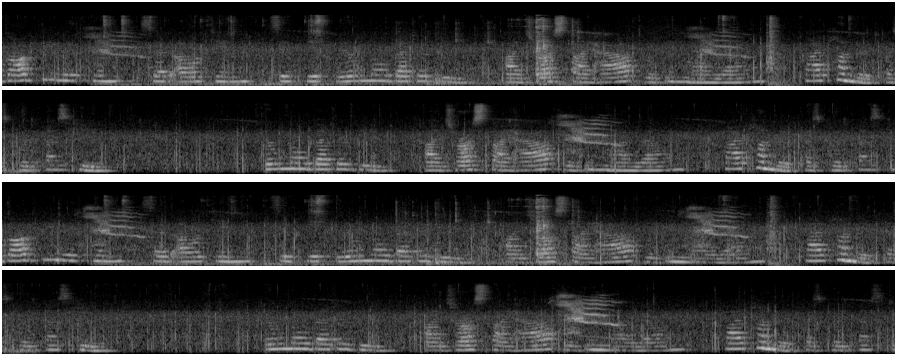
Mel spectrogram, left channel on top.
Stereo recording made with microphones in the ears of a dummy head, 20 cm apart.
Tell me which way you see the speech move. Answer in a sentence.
In this clip you hear the speech stay put.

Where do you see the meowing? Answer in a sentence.
In this clip you hear the meowing on the right.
